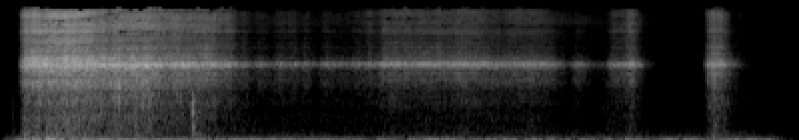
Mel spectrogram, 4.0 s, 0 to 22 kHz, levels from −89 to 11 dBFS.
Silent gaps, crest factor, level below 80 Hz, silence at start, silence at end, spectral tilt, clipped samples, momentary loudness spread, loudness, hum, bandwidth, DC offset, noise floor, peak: none; 22 dB; -54 dBFS; 0.1 s; 0.35 s; 3.5 dB/octave; under 0.1%; 23 LU; -22 LUFS; none; 17 kHz; under 0.1%; -48 dBFS; -6 dBFS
